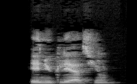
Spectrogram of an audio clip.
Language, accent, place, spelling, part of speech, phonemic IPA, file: French, France, Lyon, énucléation, noun, /e.ny.kle.a.sjɔ̃/, LL-Q150 (fra)-énucléation.wav
- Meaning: enucleation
